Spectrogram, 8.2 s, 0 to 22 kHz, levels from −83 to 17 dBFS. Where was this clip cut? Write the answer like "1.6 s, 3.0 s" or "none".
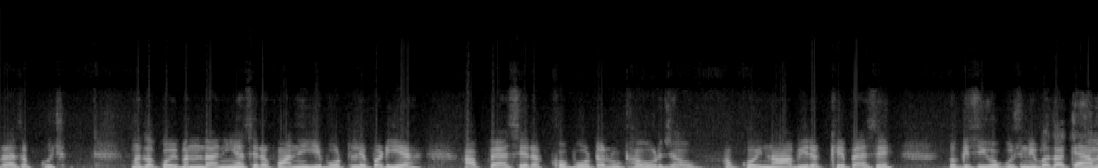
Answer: none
